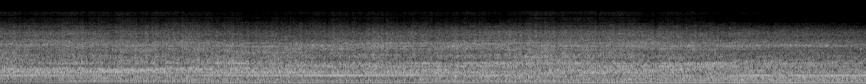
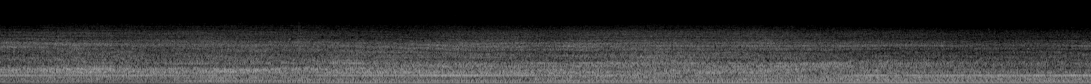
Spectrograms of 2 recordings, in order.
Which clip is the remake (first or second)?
first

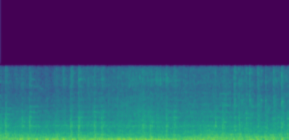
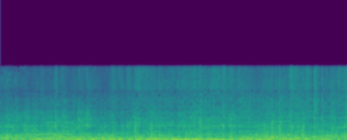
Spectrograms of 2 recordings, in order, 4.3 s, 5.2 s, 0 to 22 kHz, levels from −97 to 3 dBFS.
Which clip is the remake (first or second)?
second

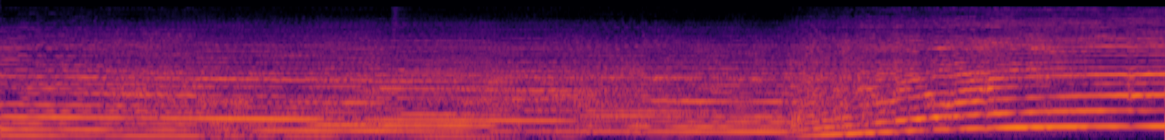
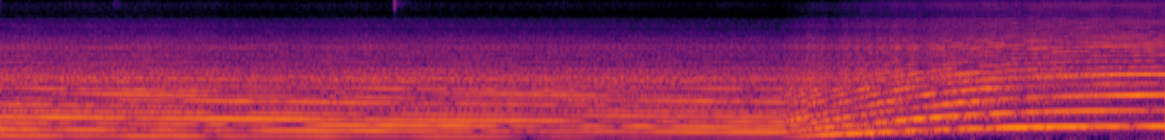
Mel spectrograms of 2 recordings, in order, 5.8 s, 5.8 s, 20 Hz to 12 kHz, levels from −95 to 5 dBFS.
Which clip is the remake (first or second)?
first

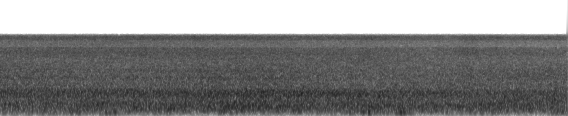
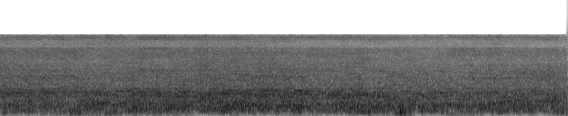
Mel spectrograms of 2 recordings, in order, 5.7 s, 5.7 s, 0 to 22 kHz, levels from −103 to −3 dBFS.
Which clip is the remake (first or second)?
second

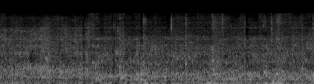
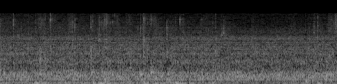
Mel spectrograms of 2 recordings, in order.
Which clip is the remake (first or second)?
first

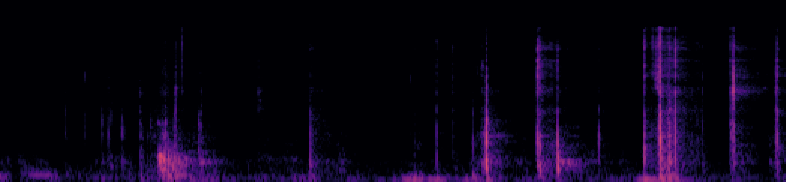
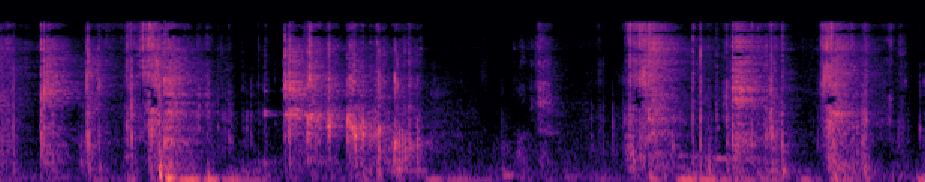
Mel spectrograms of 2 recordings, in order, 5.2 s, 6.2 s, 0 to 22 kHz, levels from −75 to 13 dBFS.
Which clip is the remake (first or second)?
first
